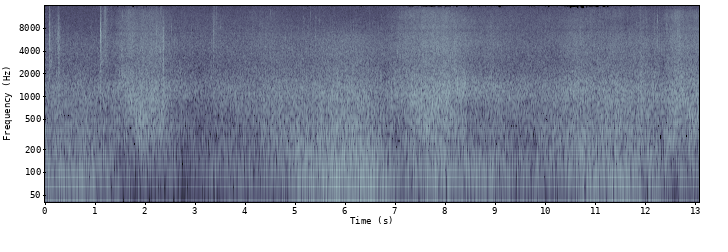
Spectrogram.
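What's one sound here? Small waves wash onto the shore in slow, swelling surges.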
